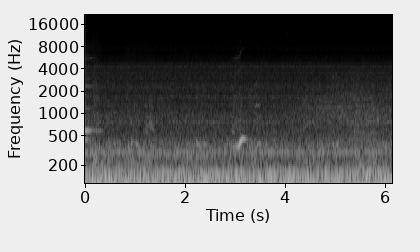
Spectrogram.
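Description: Steady low rumble of a moving car's road and engine noise, heard from inside the cabin.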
